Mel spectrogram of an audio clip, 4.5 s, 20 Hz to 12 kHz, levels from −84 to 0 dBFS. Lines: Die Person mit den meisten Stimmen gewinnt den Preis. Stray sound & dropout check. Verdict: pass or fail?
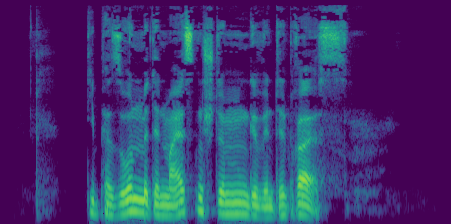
pass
